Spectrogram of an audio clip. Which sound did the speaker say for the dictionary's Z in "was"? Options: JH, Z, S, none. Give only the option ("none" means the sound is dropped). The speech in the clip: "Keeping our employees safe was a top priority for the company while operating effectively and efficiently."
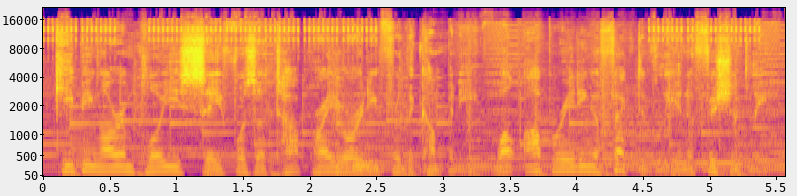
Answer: Z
